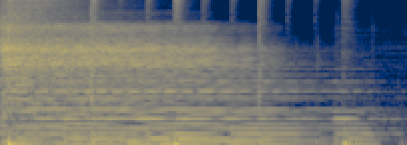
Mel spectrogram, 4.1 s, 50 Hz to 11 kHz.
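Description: Fender Custom Shop 1964 Stratocaster Relic electric guitar through an amp: a chord is struck and left to ring, slowly fading away until it dies out near the end.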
